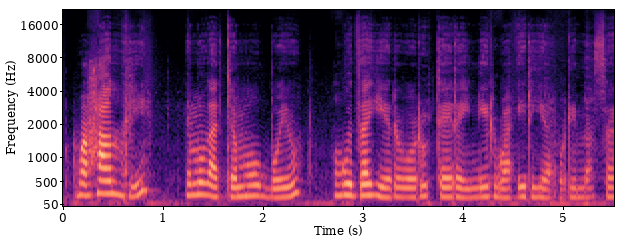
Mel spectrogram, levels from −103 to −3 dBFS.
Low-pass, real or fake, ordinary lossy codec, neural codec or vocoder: none; fake; none; codec, 44.1 kHz, 1.7 kbps, Pupu-Codec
